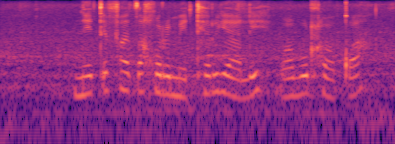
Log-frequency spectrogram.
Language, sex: Tswana, female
